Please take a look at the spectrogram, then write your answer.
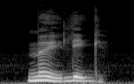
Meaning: possible
- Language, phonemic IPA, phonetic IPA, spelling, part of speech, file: Swedish, /²mœjlɪ(ɡ)/, [²mɛ̝ʷjːl̪ɪ(ɡ)], möjlig, adjective, Sv-möjlig.ogg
